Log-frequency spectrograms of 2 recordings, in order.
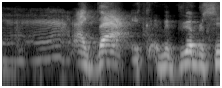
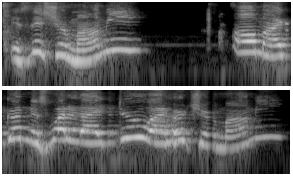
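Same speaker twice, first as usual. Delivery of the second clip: put-on high, upset young boy; a lightly voiced fretful boy; worried boy voice; 10 semitones higher than usual. Peter's voice in story.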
